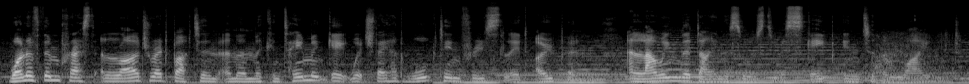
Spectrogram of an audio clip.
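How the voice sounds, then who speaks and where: A man reading scripted third-person story narration for an audio drama. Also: medium pitch.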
